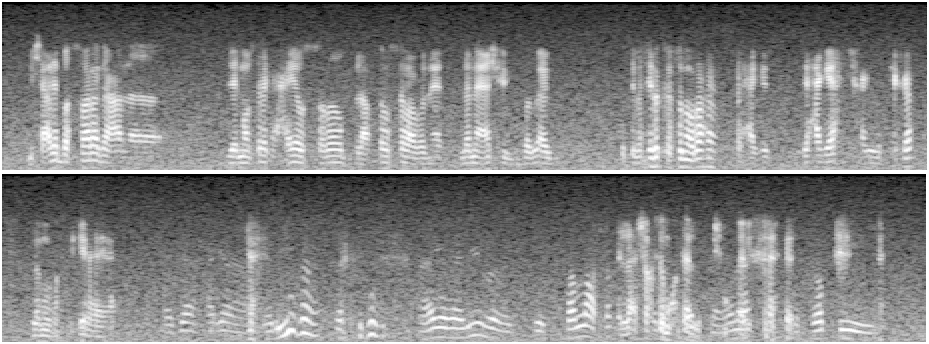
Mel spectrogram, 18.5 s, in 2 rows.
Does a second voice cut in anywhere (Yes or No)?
Yes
